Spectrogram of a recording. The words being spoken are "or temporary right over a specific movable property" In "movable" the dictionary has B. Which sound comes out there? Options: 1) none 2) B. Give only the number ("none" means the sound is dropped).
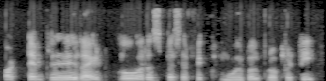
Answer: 2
